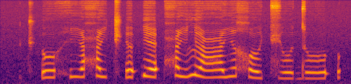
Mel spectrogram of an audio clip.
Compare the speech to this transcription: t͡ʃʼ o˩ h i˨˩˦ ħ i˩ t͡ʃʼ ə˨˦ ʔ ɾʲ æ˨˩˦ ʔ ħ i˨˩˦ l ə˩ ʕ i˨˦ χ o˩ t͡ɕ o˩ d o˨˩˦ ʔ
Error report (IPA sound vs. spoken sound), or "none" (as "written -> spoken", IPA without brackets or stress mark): none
